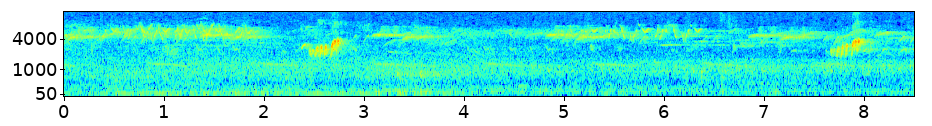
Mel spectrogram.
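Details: Crested finchbill giving two short chirpy calls about five seconds apart, each a quick rising-then-falling note, over a steady hiss of distant birds and insects.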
